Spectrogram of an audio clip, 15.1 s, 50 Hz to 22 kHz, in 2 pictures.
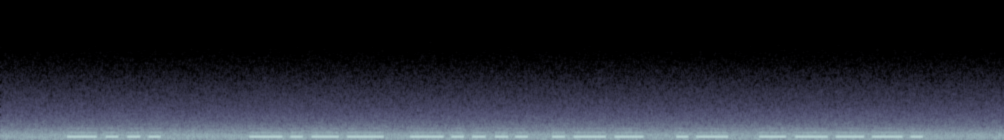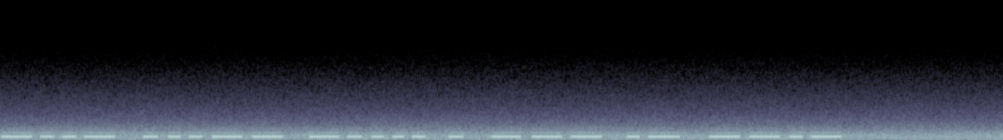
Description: Morse code, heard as a keyed tone, hand-sent with a straight key, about 15 wpm, 640 Hz, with radio static and a narrow filter. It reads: B Y6WA9 X36EOAQ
